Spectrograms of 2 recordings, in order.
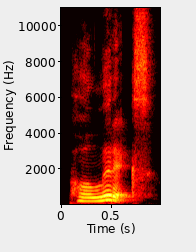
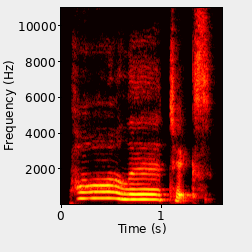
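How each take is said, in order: First: The stress is on the second syllable. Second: The stress is on the first syllable. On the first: The speaker calls it wrong. "not politics" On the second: The speaker calls it right. "The topic is politics. Politics"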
